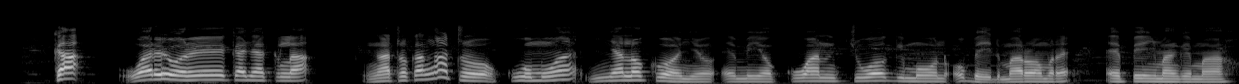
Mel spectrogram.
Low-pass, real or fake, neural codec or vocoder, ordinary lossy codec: 7.2 kHz; real; none; MP3, 96 kbps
